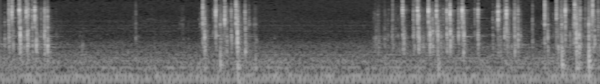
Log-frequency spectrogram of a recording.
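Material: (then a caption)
Plastic. Fingertips of both hands tap slowly on a full-size backlit mechanical computer keyboard with plastic keycaps. Short, bright, clicky keystrokes come in three bursts: a quick run at the start, a brief cluster near the two-second mark, and a longer, denser stretch toward the end. A steady low hum runs underneath the pauses.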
